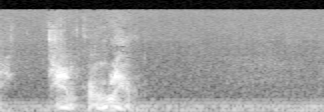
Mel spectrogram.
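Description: A man speaking Thai briefly in the first second, then a pause over a steady low hum.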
